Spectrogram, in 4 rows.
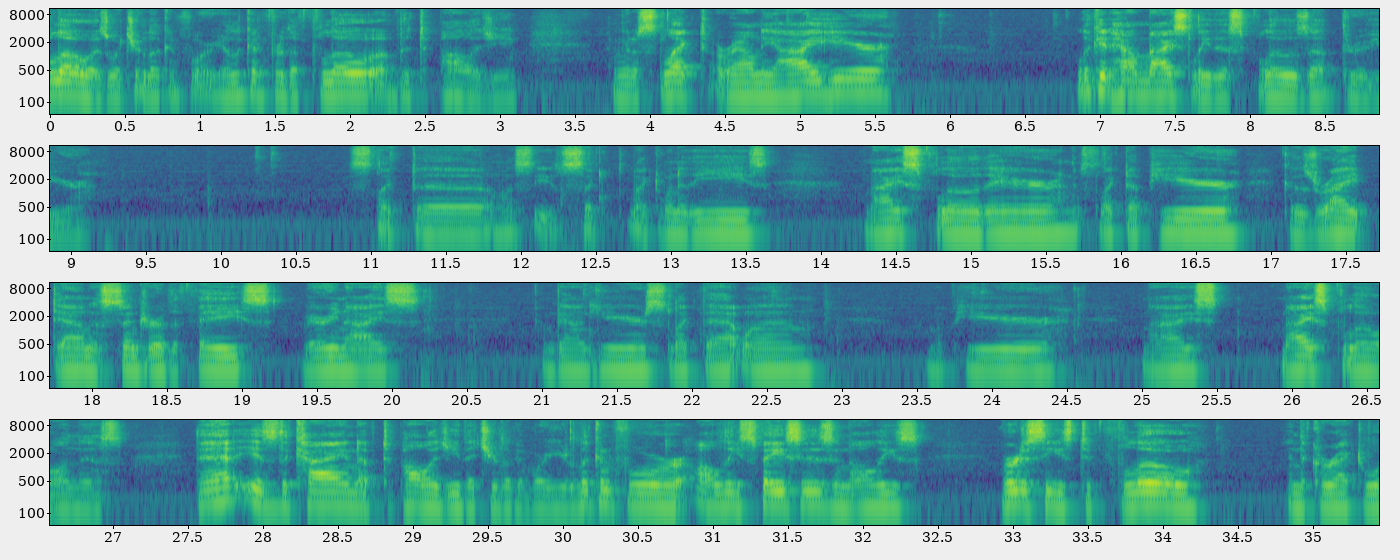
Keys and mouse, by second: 0.4 middle click, 1.5-5.0 middle drag, 15.8 middle click, 17.0 middle click, 18.3 middle click, 21.3-27.2 middle drag.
